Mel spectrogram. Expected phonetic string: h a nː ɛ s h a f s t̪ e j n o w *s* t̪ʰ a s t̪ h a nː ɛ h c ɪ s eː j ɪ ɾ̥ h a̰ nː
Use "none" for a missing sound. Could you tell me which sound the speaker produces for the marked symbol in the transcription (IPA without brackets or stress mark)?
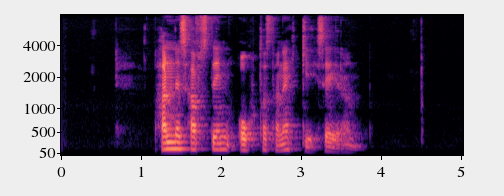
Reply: h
